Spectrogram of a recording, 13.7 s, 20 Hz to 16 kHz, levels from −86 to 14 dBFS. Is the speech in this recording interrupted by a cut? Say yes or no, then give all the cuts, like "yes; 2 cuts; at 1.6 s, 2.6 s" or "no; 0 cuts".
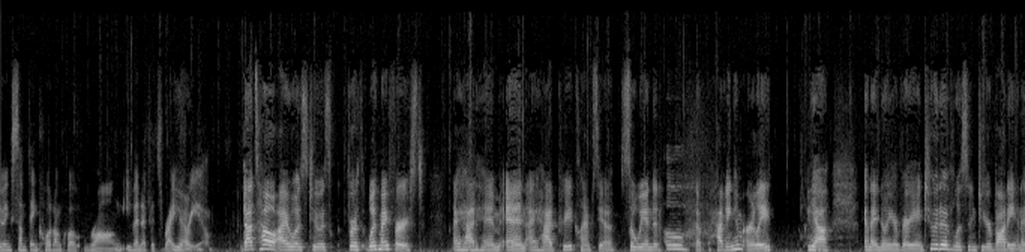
no; 0 cuts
